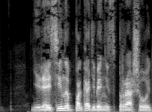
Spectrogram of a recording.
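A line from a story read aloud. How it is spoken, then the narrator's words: Furious bark. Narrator (Russian): рявкнул прыгун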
